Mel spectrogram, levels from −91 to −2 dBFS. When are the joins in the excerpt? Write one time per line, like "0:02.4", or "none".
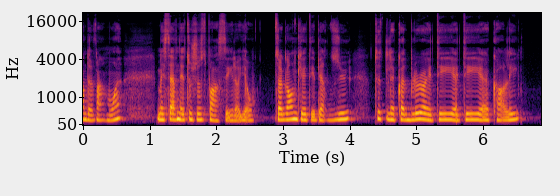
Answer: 0:01.8
0:02.9
0:04.1
0:04.5
0:05.6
